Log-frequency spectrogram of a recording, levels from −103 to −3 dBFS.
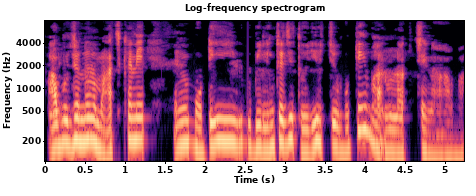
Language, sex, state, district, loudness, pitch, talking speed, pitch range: Bengali, female, West Bengal, Kolkata, -18 LUFS, 175 Hz, 170 wpm, 150-195 Hz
